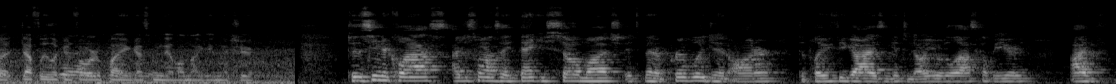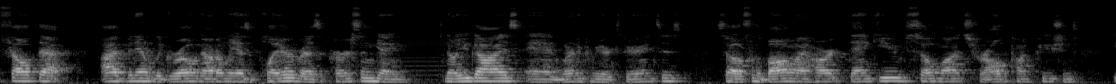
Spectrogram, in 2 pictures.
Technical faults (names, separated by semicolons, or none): GSM phone buzz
